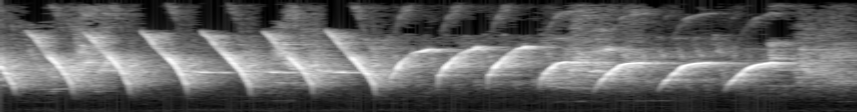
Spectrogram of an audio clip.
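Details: Belgian canary singing a loud series of sweeping downslurred whistles, about four per second, shifting midway to a softer repeated rolling phrase; no other sounds stand out.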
